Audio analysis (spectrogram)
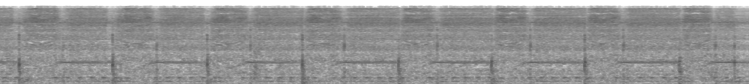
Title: Breast Pump Sound Effects | Copyright/Royalty free Sound Effect for Editing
